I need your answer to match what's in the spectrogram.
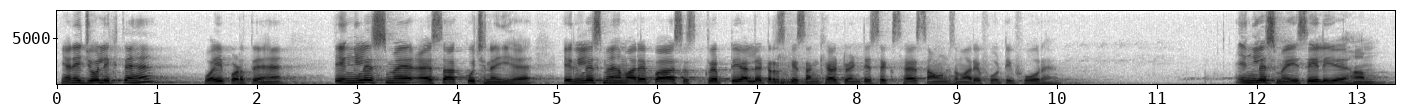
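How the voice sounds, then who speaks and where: High pitched guy teaching a lesson, lots of rhetorical questions, lo-fi and echoey. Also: normal speed. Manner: lively, explains with spoken examples and rhetorical questions. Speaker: English teacher. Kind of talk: classroom-style lecture. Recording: dull lo-fi sound with long reverb.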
